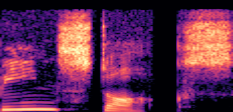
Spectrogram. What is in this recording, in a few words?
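"beanstalks", English; SoftKey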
